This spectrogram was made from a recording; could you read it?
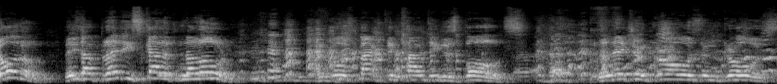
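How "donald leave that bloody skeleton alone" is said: booming army-style voice, pitched up. Speaker retelling their dad's words from his room, dad's booming army voice. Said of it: "my dad's army voice booms".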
